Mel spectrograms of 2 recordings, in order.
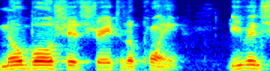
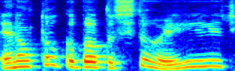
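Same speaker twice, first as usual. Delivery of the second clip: calm British voice, higher and quieter; 7 semitones higher, 6 dB quieter than usual. Imitating a reviewer describing his video: Mister H Reviews calm British voice. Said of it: "he's British, so he's very, like, calm".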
